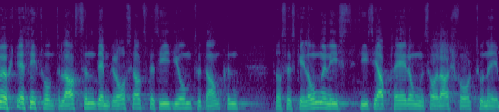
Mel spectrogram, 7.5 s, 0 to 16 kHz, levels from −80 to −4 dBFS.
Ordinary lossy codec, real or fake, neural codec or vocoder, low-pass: AAC, 96 kbps; real; none; 14.4 kHz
